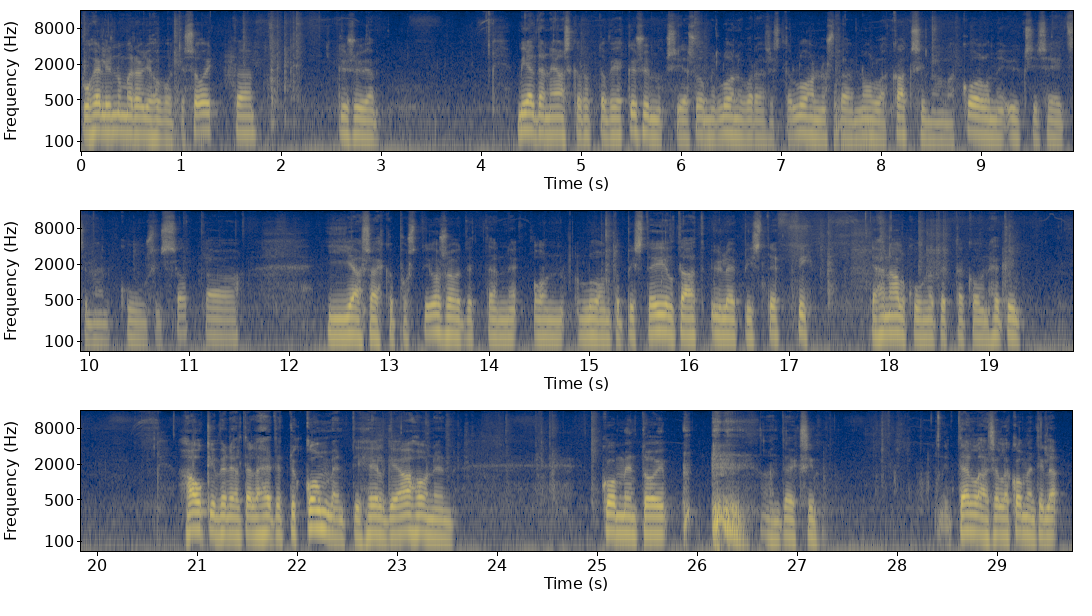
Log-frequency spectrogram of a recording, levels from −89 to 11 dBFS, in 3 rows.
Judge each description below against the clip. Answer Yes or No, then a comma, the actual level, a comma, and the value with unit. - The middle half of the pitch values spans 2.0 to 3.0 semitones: Yes, average, 2.7 semitones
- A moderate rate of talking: No, slow, 65 wpm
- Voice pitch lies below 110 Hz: No, low, 120 Hz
